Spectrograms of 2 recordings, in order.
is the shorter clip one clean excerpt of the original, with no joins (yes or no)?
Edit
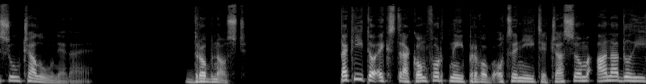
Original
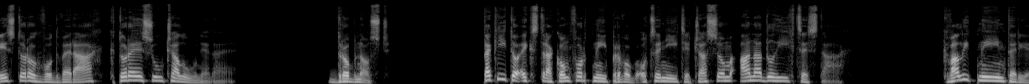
yes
